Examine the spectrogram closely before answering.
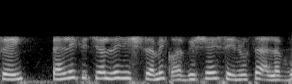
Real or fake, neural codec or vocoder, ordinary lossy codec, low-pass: fake; codec, 24 kHz, 0.9 kbps, WavTokenizer, medium speech release version 2; none; 3.6 kHz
